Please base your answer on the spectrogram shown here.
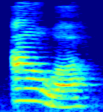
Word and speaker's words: hour: spell the word hour there is a silent H in that word at the beginning of the word okay so we can't hear the H but it is in there otherwise it becomes the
